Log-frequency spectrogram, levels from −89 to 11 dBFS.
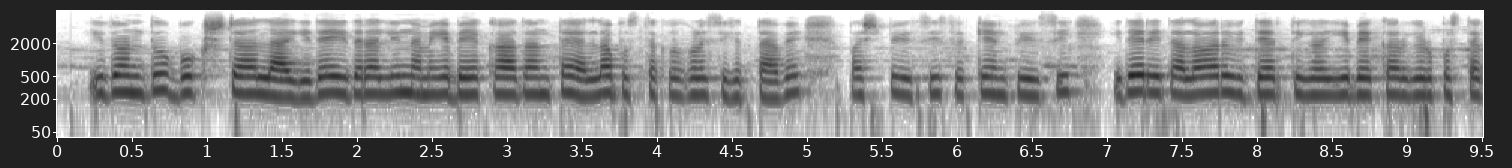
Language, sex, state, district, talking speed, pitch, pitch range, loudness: Kannada, female, Karnataka, Dharwad, 125 wpm, 245 Hz, 240-255 Hz, -18 LUFS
